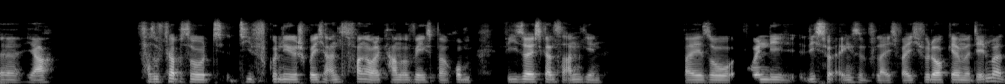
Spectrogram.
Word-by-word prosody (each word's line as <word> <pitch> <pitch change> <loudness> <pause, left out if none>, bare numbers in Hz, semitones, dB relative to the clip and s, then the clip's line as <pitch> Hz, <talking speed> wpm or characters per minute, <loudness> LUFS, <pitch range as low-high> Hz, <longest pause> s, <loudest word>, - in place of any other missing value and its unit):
äh, 105 -2 -5
ja, 105 0 +1 0.8
versucht 120 +3 -3
habe, 135 -1 +3
so 115 -2 +2
t 115 - -1
tiefgründige 120 -2 0
Gespräche 115 0 +2
anzufangen, 115 +3 0
aber 105 -1 +3
da - - -15
kam 110 0 -1
irgendwie 110 0 -1
nichts 110 - -1
bei 105 - -5
rum. 110 +1 -7 0.3
Wie 120 - -8
soll 120 0 +7
ich 120 - +7
das - - -1
Ganze 115 0 +1
angehen? 110 -2 -6 0.8
Bei 105 0 +1
so 105 -1 -1 0.2
Freunden, 115 0 +1
die 115 -3 -2
nicht - - +6
so - - +2
eng 105 - -5
sind 105 -2 -3
vielleicht, - - -5
weil - - +1
ich - - -3
würde - - +3
auch 110 0 +1
gerne 110 -1 +2
mit 100 - -3
denen 115 +7 0
mal 145 -3 -1
110 Hz, 235 wpm, -23 LUFS, 105-115 Hz, 0.8 s, soll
